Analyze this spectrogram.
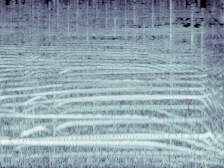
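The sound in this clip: Studio audience cheering for an in-studio guest, a loud sustained chorus of whooping voices that holds steady throughout.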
